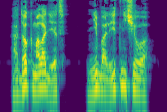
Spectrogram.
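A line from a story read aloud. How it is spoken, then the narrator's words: Quiet indistinct whispering. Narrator (Russian): зашушукались, тихо, невнятно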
